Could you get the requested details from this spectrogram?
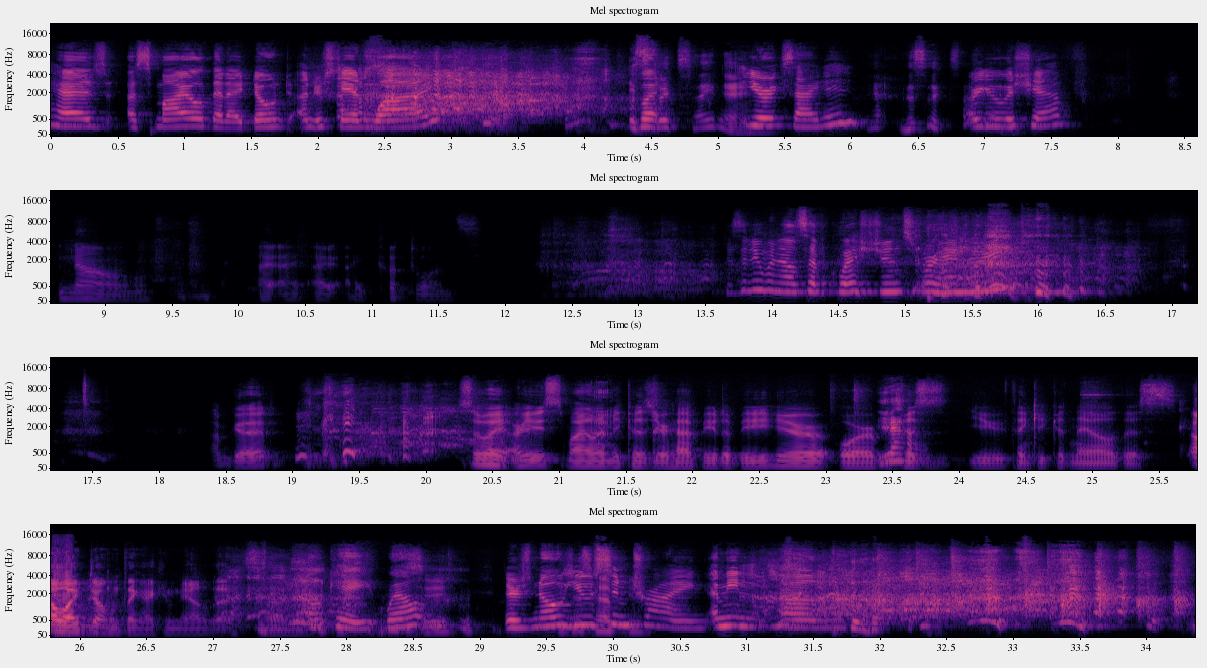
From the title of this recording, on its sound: LIVE from Housing Works Bookstore in New York City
